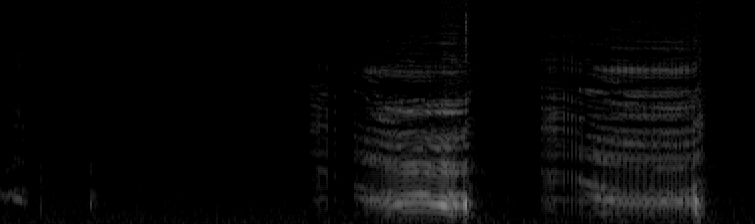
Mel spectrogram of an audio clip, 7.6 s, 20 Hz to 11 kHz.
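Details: Red deer stag roaring during the 2023 rut in the Białowieża Forest, Poland, a wounded stag noted; two long harmonic bellows, the second steadier, each about one and a half seconds, separated by quiet.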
